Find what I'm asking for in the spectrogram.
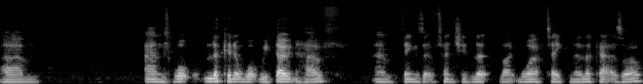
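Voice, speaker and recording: A man's somewhat breathy, medium-pitched voice with a dark, mellow tone, monotone, flat intonation and a fairly quick pace, the sound dry and close with no echo. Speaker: podcast host. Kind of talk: casual chat about football.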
